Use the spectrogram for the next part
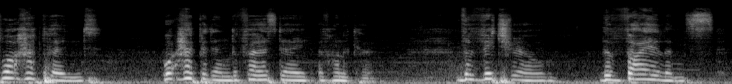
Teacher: she's got that breathy tone in her voice.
